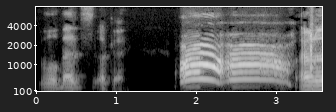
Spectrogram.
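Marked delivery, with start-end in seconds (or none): 1.8-3.6 long high screeching shriek; pterodactyl. Pretend. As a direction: screech like a giant bird. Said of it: "You do a pterodactyl".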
